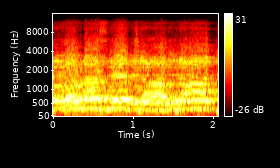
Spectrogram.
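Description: Two men singing a traditional izvorna folk song into microphones, drawing out long held notes together.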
